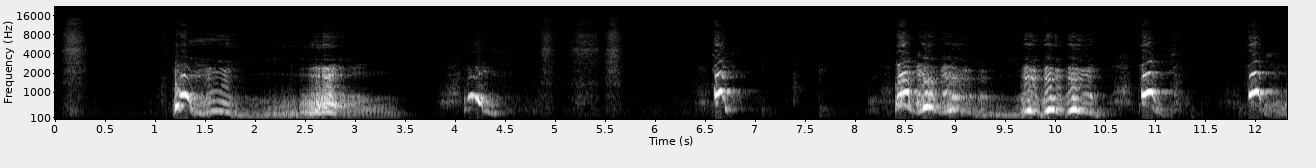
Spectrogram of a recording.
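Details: A 5-month-old male Cane Corso gives harmonic barks mixed with drawn-out, whining growls in irregular bursts.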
